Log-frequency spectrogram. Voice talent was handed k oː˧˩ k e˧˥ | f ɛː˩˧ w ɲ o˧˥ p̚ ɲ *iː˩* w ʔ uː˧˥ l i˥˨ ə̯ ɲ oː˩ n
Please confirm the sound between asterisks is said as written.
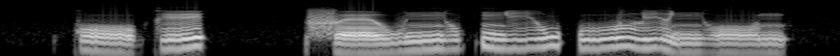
no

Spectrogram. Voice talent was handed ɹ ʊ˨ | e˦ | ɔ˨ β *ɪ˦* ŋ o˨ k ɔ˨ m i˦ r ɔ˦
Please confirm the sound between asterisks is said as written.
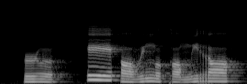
yes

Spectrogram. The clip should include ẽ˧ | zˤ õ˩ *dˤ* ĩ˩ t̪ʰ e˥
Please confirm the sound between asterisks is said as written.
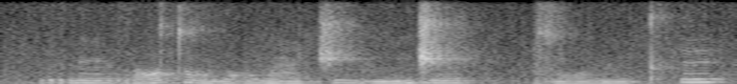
no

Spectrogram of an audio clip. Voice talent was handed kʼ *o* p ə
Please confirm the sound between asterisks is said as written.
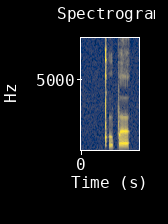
no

